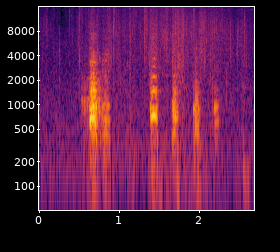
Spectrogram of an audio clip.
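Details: Farm goose honking: one loud nasal honk followed by a run of four shorter, fading honks spaced about a quarter second apart, in a quiet setting.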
